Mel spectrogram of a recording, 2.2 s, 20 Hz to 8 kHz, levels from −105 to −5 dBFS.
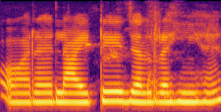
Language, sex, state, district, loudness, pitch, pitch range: Hindi, female, Uttar Pradesh, Varanasi, -13 LUFS, 205 Hz, 205-210 Hz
